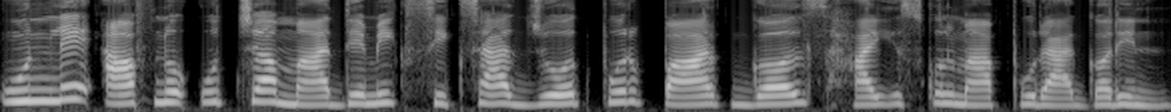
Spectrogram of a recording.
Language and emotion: Nepali, neutral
